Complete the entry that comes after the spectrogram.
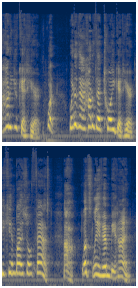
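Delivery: put-on high, loud, incredulous boys' voices; astonished boys. Boys finding the toy already there, amazed and annoyed. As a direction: squawk it in disbelief.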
